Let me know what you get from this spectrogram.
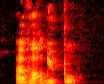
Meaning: to be lucky, to be jammy, to be fortunate
- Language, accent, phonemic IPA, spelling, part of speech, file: French, France, /a.vwaʁ dy po/, avoir du pot, verb, LL-Q150 (fra)-avoir du pot.wav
